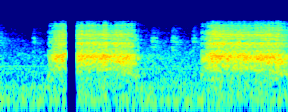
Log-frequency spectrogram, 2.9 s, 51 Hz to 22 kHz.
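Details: Great blue heron parent on alert while protecting its young at a Chesapeake nest, May 19, 2023, recorded by a nest camera. A short rough squawk is followed after a pause by a longer hoarse, noisy call.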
